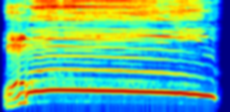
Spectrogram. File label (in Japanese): touch, ja; Cookie Run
